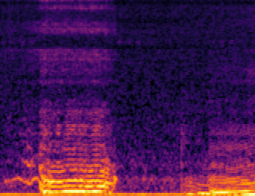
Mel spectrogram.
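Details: Sleeping pugs snore without noticing the camera: two drawn-out, throaty, harmonic snores with a slight wavering pitch, the first longer and louder, the second softer and shorter, over a faint constant low hum.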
